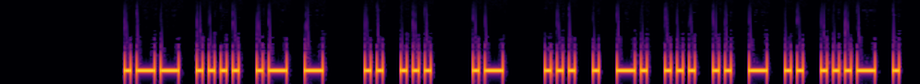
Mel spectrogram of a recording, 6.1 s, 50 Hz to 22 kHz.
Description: Morse code, heard as a keyed tone, about 30 wpm, 700 Hz. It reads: WHAT IS A SENSITIVE
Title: Sentences from Top 1400 Words 30wpm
